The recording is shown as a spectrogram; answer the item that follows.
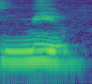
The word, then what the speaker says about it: mu: We pronounce this one as mu.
